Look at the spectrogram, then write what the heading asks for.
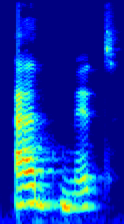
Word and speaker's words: admit: so we don't say admit we say admit the stress is on this valve this is the important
